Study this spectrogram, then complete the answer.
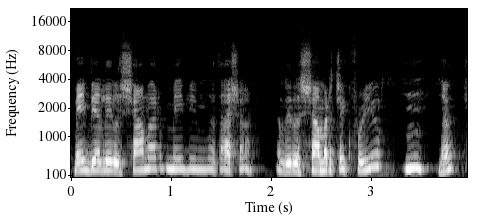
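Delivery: teasing. Retold or imitated. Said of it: "I'm always just like".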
